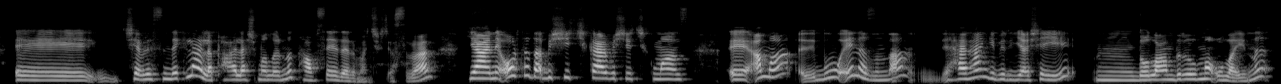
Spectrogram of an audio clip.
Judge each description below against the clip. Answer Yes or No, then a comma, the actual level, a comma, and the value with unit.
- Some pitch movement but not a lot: No, wide, 5.7 semitones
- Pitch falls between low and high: No, high, 240 Hz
